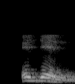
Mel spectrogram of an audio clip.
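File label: "ejen", Malay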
